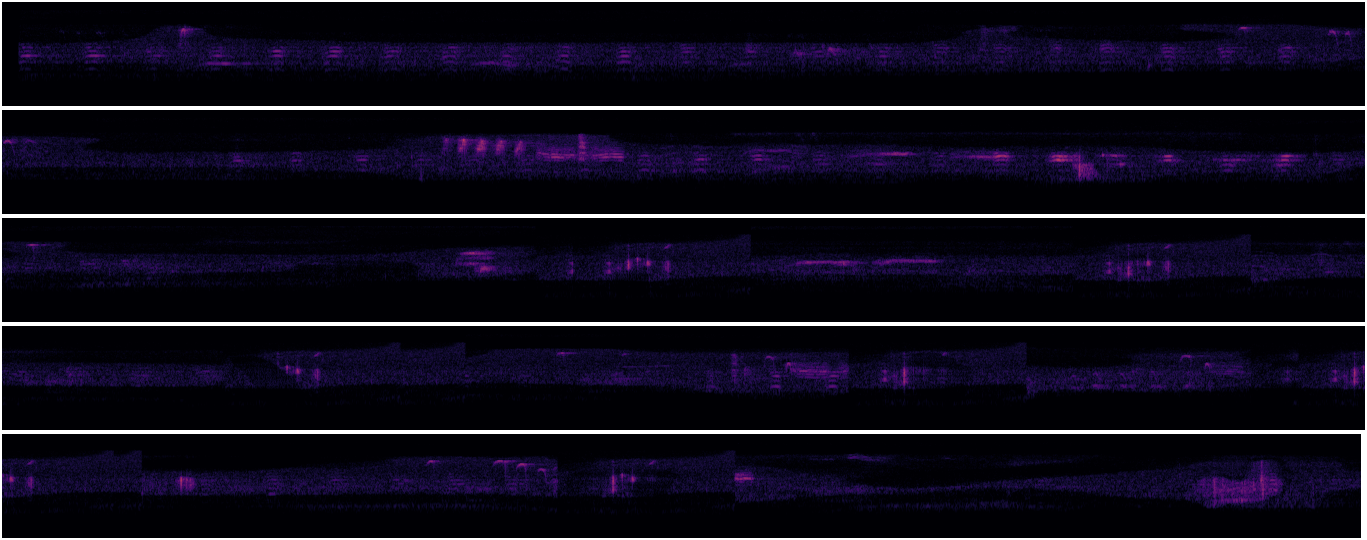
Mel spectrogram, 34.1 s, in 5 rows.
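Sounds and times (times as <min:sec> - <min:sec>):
small birds chirping: 0:00.1 - 0:34.0.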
